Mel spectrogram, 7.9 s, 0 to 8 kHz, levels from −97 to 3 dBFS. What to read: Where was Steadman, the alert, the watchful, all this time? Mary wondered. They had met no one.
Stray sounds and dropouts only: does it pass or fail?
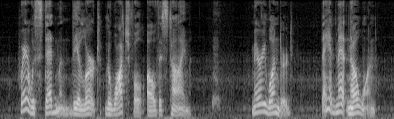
fail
